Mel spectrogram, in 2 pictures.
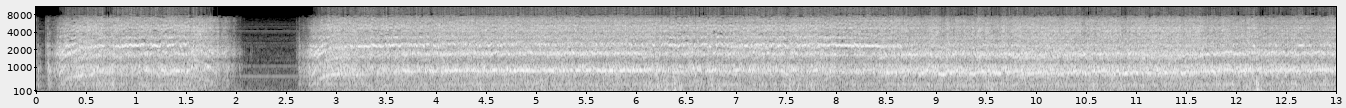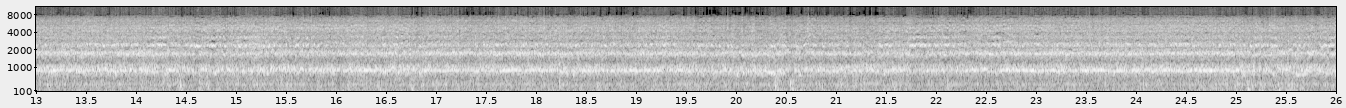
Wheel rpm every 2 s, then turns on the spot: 140, 100, 230, 220, 210, 210, 230, 220, 240, 240, 220, 230, 230.
none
